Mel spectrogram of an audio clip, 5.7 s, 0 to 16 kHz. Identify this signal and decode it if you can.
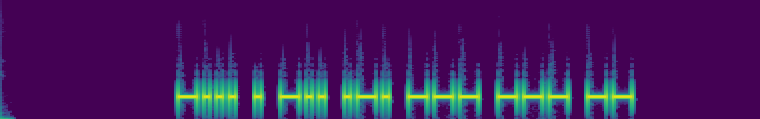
Morse code, heard as a keyed tone, about 25 wpm, 700 Hz. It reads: BEDROOM
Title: Seven Letter Words - 25wpm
